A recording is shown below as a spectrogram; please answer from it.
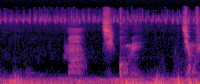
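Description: Soft whispered speech with breathy hiss sounds, over a low rumble.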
